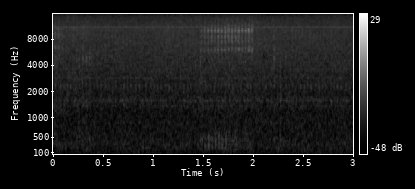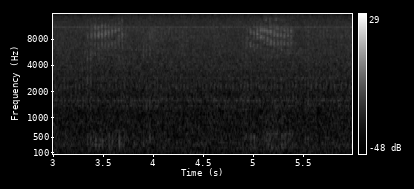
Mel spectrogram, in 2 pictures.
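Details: Heidi, an adopted domestic cat, purring while being massaged during a sun bath; a soft, steady low rumble swells in pulses about every 1.8 seconds, with faint hissing rubbing sounds above.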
